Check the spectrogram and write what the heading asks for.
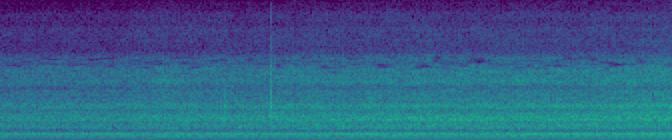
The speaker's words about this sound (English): Aha! The microwave is running unattended. That's right. And there's a can of paint thinner inside. What? Oh my goodness. There's a can of paint thinner inside the microwave.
